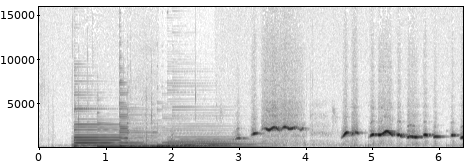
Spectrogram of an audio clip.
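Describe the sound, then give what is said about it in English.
Someone whistles a short, bouncy tune of quick rising and falling notes, clear. A sustained musical chord plays just before the whistling begins, and no one speaks. “Oh, wow, your whistling's improving”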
